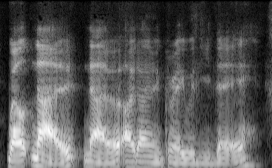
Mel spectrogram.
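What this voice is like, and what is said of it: Imitates another person's voice. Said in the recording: “That was a terrible Billy impersonation... Off me game today with me impersonations.”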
